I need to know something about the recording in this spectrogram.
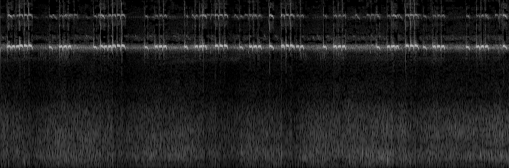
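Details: Seashore bell cricket song: bright, ringing, high-pitched pulses grouped into short bursts with brief pauses, set against a steady shrill insect chorus and faint low rumble.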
